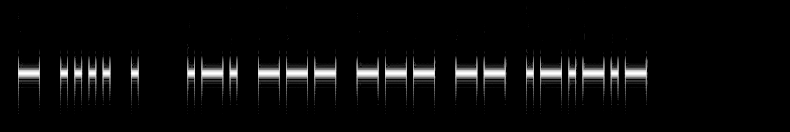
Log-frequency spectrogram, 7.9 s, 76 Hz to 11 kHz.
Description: Morse code, heard as a keyed tone, about 17 wpm, 700 Hz. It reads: THE ROOM.
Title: Sentences from Top 1000 Words - Review Part 1 - 17wpm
